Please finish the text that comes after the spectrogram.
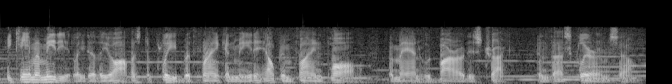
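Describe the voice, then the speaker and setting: A man's voice: rumbling low, fairly quick. An American actor in his thirties playing a terse, methodical, fair-minded police sergeant in a 1950s TV drama, speaking in a clipped, matter-of-fact way. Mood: deadpan. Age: 30s. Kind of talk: 1950s TV police drama acting and scripted narration. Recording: muffled 1950s TV soundtrack, music underneath.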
